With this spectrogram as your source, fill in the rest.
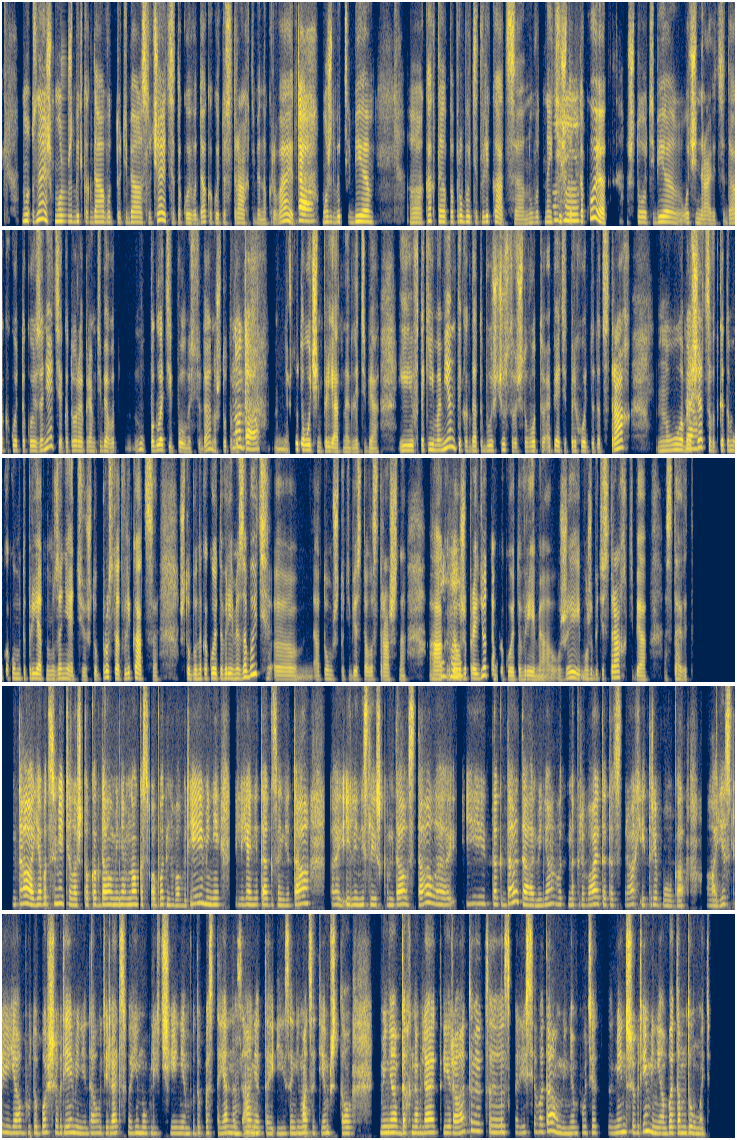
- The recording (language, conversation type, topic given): Russian, advice, Как перестать бояться, что меня отвергнут и осудят другие?
- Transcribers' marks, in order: tapping; other background noise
